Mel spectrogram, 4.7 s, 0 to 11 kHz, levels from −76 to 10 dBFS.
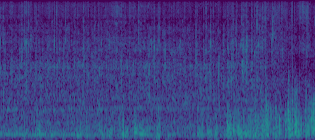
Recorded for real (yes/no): no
